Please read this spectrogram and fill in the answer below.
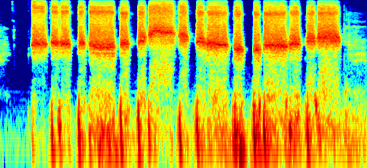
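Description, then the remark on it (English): A person does a breathy whisper-hum, known as whisper humming or shumming, while working on a project: a hissy, half-whistled tune mixed with a low hum, delivered in a string of short phrases broken by quick gaps for about four seconds. “So it's sort of it's like a it's like a it's like a shush but you're humming and you're making it's like a semi whistle hum”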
